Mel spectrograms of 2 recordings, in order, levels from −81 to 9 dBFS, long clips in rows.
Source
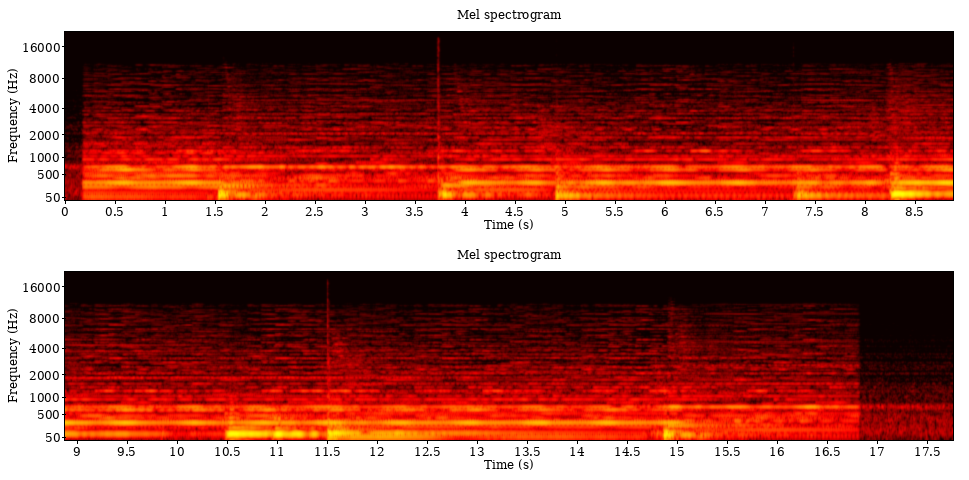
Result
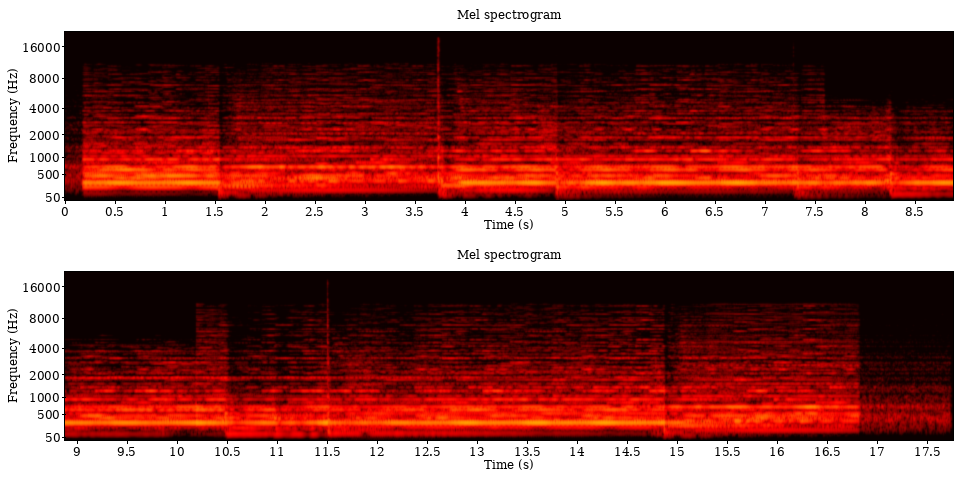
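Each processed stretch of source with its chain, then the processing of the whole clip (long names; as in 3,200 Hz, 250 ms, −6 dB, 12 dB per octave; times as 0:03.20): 0:07.60–0:10.20: low-pass filter 3,600 Hz 24 dB per octave + downward compressor 3 to 1, threshold −28 dBFS
whole clip: comb filter 2.2 ms, depth 38%; downward compressor 12 to 1, threshold −25 dBFS; high-pass filter 210 Hz 24 dB per octave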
